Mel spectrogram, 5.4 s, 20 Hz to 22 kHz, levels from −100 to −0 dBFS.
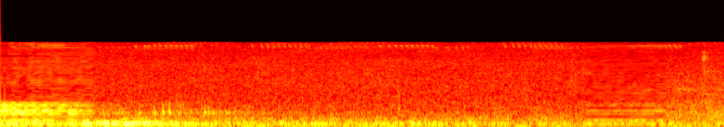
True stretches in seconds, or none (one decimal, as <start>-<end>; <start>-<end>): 0.7-4.4; 5.0-5.4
